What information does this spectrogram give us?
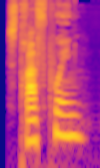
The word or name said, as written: strafpoint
